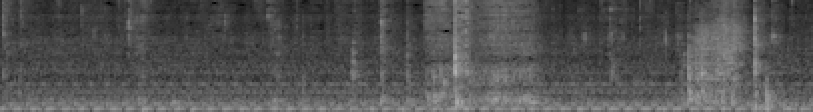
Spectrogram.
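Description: Close-up eating sounds of thick lomi egg noodles: wet slurping and chewing, with a sharp click about three seconds in, over a steady low hum from an electric fan.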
